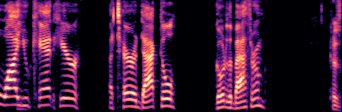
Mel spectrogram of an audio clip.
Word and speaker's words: pterodactyl: You know why you can't hear a pterodactyl go to the bathroom? Cuz they don't exist? Cuz the P is silent.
